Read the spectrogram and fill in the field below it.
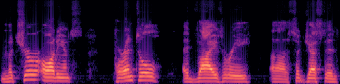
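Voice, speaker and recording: A man co-hosting a casual podcast, joking with wry, deadpan asides. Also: medium pitch, very slow, dry recording, dull audio. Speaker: podcast co-host.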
